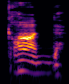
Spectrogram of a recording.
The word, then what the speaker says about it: grande: So when you say grand in the masculine form, you can't hear the D. But if I add an E to the end of it and I have to make it feminine, grande, it does change the pronunciation.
